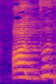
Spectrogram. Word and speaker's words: অদ্ভুত: দেখো প্রথমে দ, তারপরে ভ উচ্চারণটা করব, অদ্ভুত।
